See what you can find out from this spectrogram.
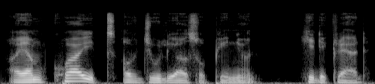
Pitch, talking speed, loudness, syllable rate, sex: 95 Hz, 130 wpm, -18 LUFS, 4.5 syllables/s, male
